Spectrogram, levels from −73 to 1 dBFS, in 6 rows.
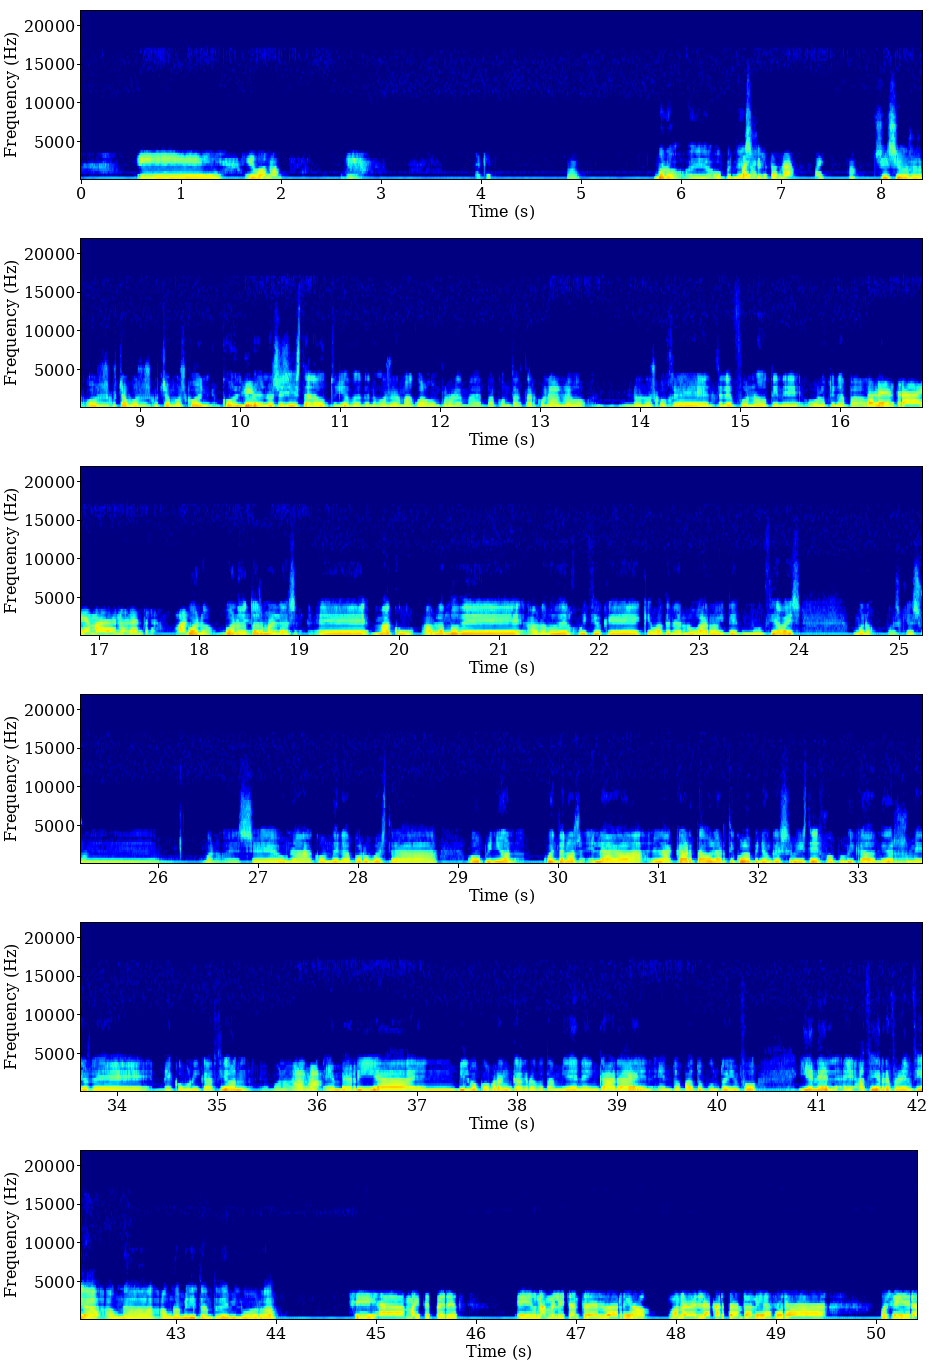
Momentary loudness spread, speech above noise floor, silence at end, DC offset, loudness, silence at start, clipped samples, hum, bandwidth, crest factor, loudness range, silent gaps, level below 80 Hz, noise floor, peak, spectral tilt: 12 LU; 21 dB; 0 s; under 0.1%; -27 LUFS; 0 s; under 0.1%; none; 17.5 kHz; 18 dB; 6 LU; none; -44 dBFS; -47 dBFS; -8 dBFS; -7 dB/octave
